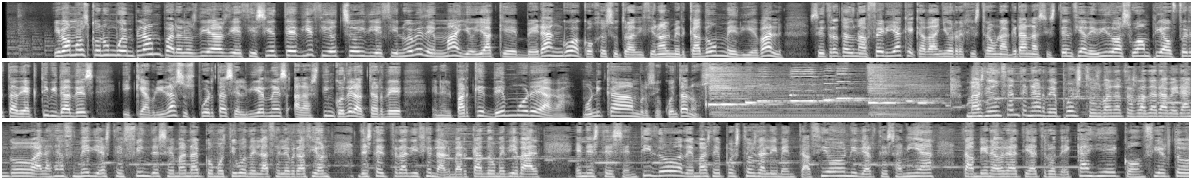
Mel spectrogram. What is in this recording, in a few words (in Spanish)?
Radio Noticia; Radio Nervion; Mercado Medieval Berango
